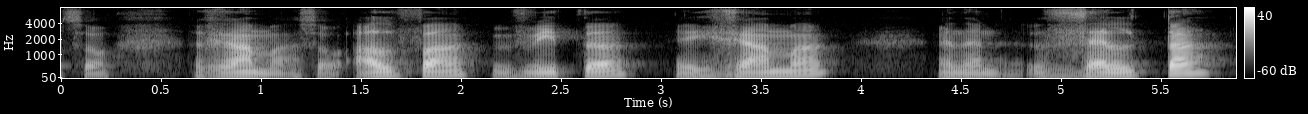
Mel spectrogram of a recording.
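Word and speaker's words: γάμμα: And then gamma, but in Greek, depending on where it falls in the word, this would be pronounced gamma, gamma, or even more so yama, yama.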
